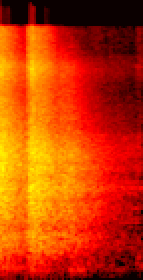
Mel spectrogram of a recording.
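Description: A single loud burst of many hands clapping together in a classroom rhythm exercise, sharp onset followed by a short decaying tail, close and with no voices over it.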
